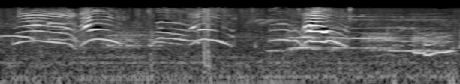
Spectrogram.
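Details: A cat with her kittens, said to be weeping while looking for her young; a quick series of high, arched mews from several overlapping voices, each rising then falling, some thin and squeaky, with no other clear sounds.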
